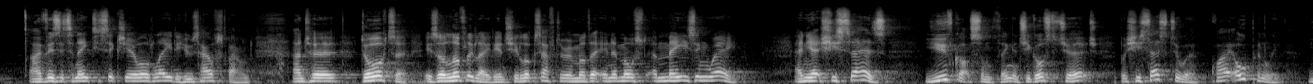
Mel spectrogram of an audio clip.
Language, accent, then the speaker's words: English; Wales, United Kingdom; born there; because I was born in Wales, because I'm a Westerner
